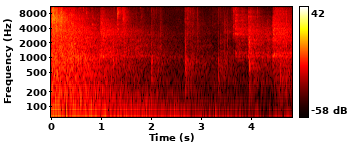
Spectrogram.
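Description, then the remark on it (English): A huge cage door slams shut with a loud, booming metallic crash, followed by several sharper clanks and rattles echoing at uneven intervals as it settles. “I'm just going to shut this huge cage door and make sure you stay in there.”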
